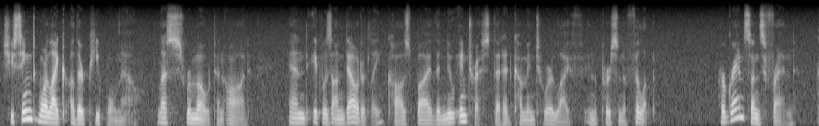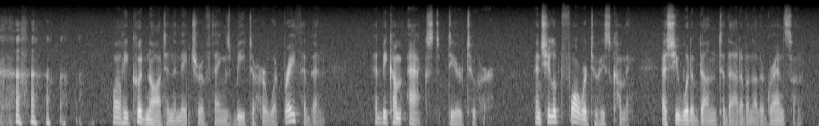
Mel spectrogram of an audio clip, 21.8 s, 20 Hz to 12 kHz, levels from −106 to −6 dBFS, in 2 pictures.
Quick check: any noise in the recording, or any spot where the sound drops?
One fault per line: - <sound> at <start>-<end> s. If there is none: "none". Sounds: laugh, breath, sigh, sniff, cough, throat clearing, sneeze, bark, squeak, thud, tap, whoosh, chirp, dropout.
- laugh at 10.9-12.2 s
- dropout at 13.4-13.4 s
